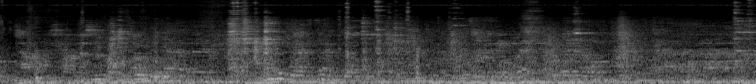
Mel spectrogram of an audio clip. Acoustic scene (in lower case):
restaurant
